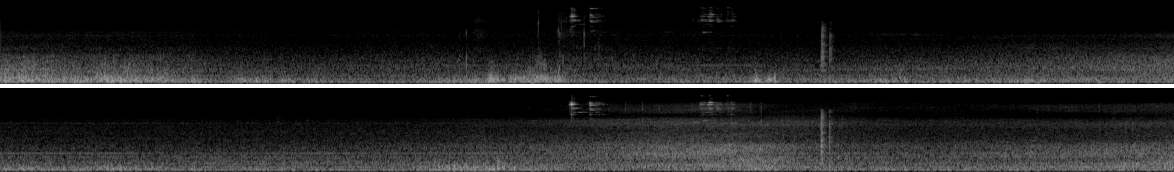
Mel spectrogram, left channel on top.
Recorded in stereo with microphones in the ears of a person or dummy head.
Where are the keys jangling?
35° right (ahead or behind), 2 m.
